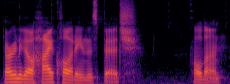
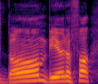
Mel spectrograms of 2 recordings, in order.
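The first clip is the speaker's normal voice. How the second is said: ordinary talk, nothing marked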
